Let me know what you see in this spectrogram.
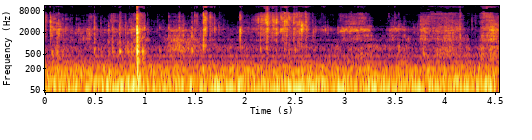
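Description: Close-up mouth sounds of a person biting into and chewing a large mouthful of bacon cheeseburger, in irregular wet, crushing strokes, with one sharp click about a second in.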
